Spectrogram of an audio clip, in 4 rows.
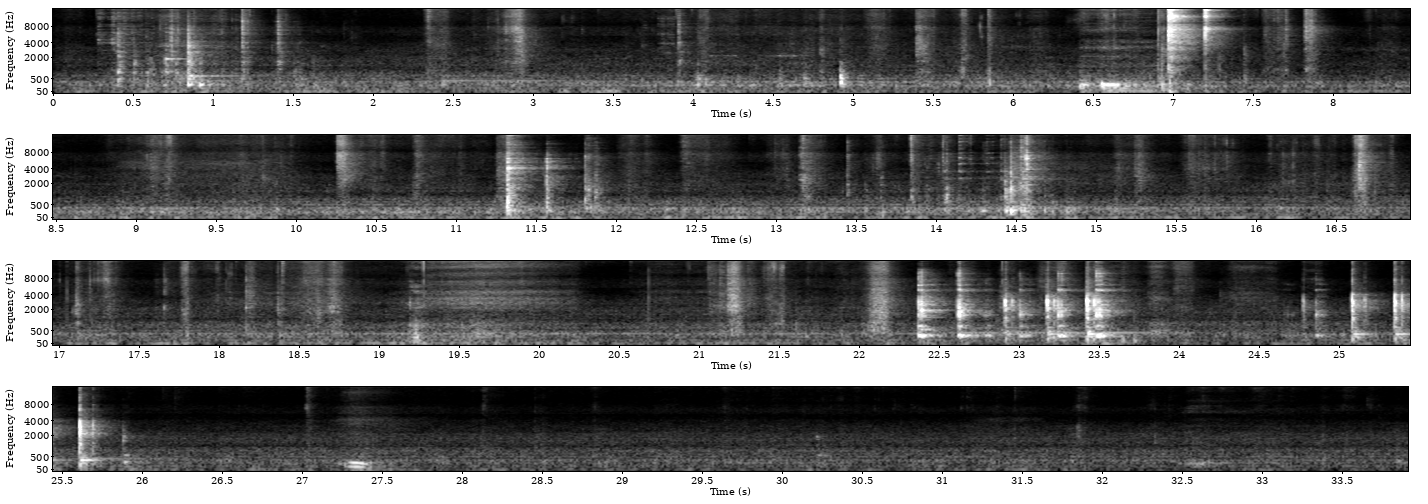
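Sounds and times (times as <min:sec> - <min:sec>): metal parts clinking on a workbench: 0:06.9 - 0:07.5.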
